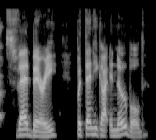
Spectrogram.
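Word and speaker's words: Swedberg: His name was Swedenborg, or I think as you'd pronounce it in Swedish, Swedberry.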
